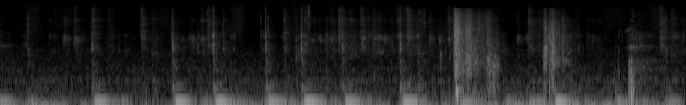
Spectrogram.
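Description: Footsteps thud softly and steadily on grass.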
